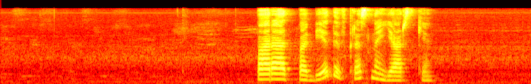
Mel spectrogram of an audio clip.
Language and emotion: Russian, neutral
